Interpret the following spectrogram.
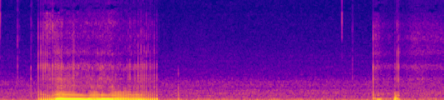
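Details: Sleeping dachshund–black Labrador mix dog snoring: a single loud, buzzing snore on the in-breath, then quiet breathing and a faint second snort, ordinary snoring.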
